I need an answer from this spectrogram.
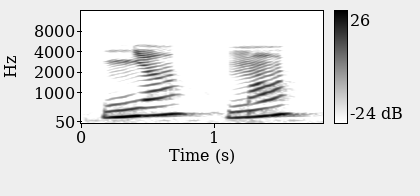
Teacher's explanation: ये नासिका से उत्पन्न होने वाले वर्ण है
